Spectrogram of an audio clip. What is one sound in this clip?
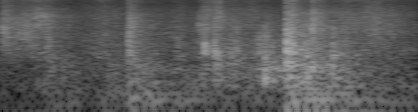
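A body thuds onto a floor mat.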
